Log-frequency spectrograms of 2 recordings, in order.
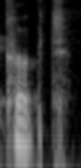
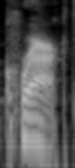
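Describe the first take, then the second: First: The name is said like kirked. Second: The name is said like the word cracked. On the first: This is the speaker's own habit. "I say Kirked" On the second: This is how the company says its name. "as I think how you say the name of the company"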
